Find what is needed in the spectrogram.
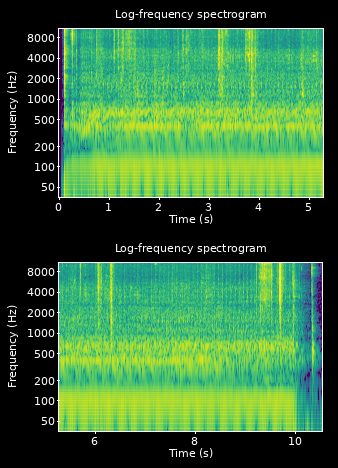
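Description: Film projector sound effect: a steady mechanical whir and hum, its motor note rising as it starts in the first second, with scattered clicks and pops. It cuts off at the end.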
